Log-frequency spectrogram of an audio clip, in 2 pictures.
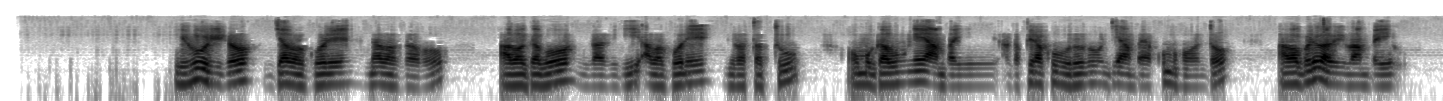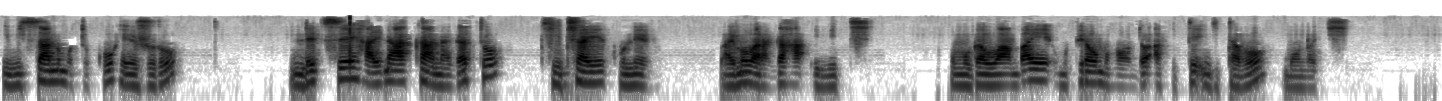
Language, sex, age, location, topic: Kinyarwanda, male, 25-35, Kigali, health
